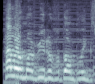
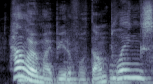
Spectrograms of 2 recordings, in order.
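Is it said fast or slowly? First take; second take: fast; slowly. First: It is said very fast. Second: It is said slowly and calmly.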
